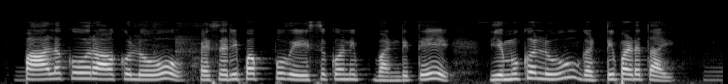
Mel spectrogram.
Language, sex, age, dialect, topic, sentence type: Telugu, female, 18-24, Utterandhra, agriculture, statement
